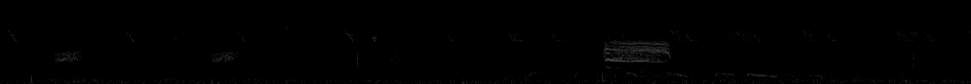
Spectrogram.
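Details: A flock of rooks feeding on worms, grain and seeds on a ploughed field calls, with hoarse caws scattered through and one loud, harsh, drawn-out caw near the end, over a busy background of other distant calls.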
